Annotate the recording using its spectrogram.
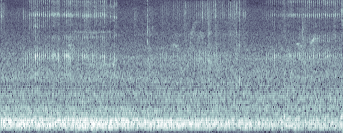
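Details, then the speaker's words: Sleeping cat snoring: a steady, low, purr-like rumble throughout, a normal sound during sleep. "あらら、みけちゃん寝ながらいびきしてますね。"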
